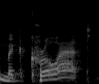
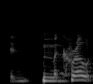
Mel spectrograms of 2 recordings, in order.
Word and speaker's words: McCroat: It's technically McCroat, but Croat. McCroat rhymes with goat, so how can I complain?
